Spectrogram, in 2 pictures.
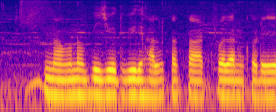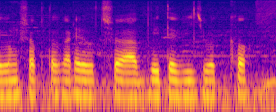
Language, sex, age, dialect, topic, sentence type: Bengali, male, 18-24, Standard Colloquial, agriculture, statement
